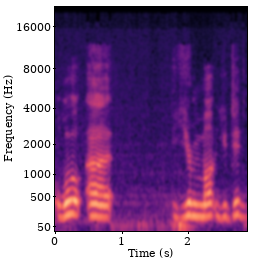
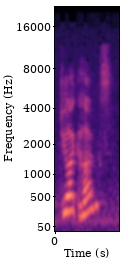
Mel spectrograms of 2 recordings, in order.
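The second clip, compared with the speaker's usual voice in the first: put-on childlike question; 10 semitones higher than usual. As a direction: ask sweetly like a small child. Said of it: "She goes".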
